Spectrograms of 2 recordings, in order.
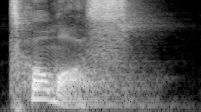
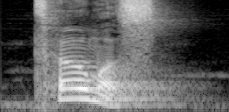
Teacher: Even though the word Thomas begins with a TH sound, but still American pronounce it like a T sound.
